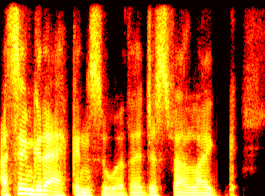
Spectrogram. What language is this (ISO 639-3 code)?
cym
